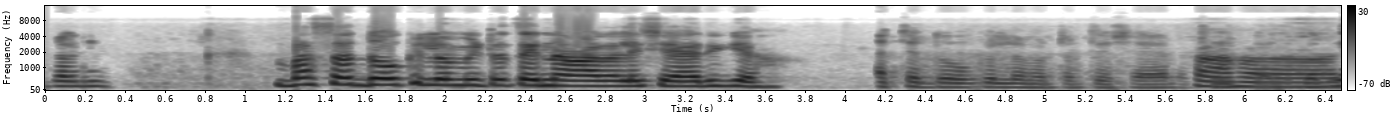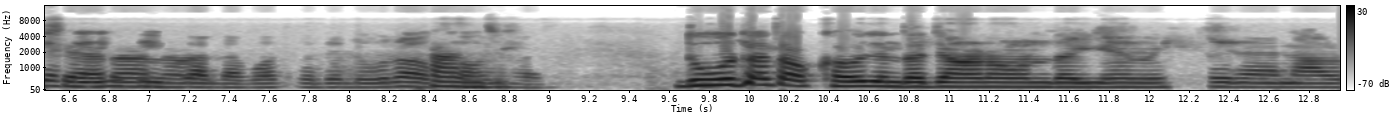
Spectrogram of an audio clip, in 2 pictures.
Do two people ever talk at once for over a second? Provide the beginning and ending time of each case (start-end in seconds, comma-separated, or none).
5.8-7.3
